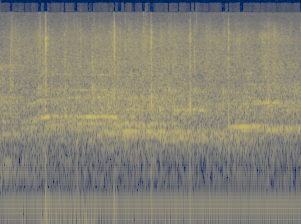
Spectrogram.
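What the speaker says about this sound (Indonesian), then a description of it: "Sekali lagi tepuk tangan yang keras." A graduation ceremony audience claps for its lecturers in a hall. The applause is steady and sustained, a moderately loud wash of many hands at middle distance, with no talking over it.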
